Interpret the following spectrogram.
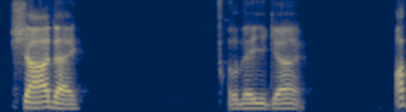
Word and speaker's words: Sade: a bloke wait so so how do you pronounce her name shade Shaw day oh there you go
